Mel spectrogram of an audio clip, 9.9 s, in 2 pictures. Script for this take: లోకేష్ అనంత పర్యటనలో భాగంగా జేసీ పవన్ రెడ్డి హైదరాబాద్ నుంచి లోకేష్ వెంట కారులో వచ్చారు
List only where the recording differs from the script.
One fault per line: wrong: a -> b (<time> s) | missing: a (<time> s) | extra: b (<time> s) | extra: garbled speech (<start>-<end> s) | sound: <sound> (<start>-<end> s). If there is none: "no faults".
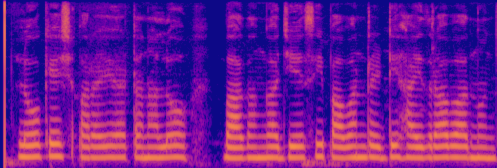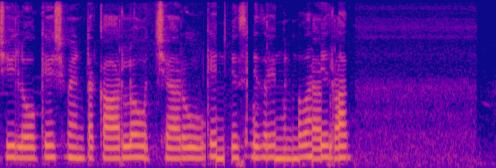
missing: అనంత (0.7 s)
extra: garbled speech (7.0-8.4 s)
